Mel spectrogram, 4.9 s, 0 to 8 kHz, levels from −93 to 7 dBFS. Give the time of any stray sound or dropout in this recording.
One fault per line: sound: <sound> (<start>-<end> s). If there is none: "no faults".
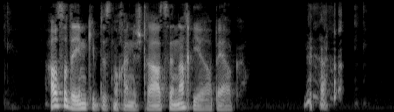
sound: laugh (3.8-4.3 s)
